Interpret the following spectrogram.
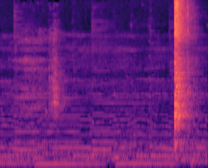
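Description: Background music with a steady bass line and a sharp snap near the end.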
